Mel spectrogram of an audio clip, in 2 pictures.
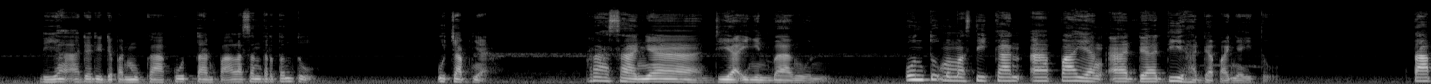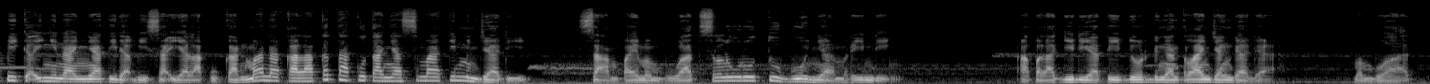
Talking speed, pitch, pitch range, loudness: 90 wpm, 115 Hz, 105-140 Hz, -24 LUFS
